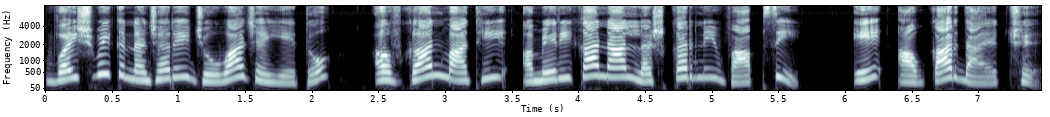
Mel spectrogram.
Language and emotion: Gujarati, neutral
